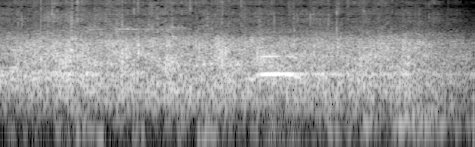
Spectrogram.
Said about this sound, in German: Für dieses Versprechen erntet er ordentlich Applaus.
